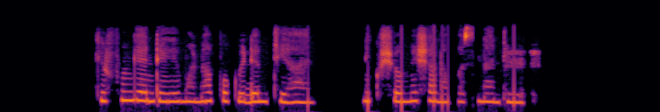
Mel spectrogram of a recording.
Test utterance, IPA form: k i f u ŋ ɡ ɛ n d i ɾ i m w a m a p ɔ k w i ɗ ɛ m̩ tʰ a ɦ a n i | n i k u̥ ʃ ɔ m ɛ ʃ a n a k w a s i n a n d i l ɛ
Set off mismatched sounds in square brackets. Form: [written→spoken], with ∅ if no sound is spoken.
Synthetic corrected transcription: k i f u ŋ ɡ ɛ n d i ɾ i m w a [m→n] a p ɔ k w i ɗ ɛ m̩ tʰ [a→i] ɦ a n i | n i k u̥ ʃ ɔ m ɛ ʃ a n a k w a s i n a n d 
